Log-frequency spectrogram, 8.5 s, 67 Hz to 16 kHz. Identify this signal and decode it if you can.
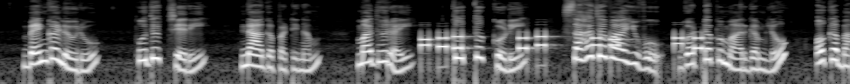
DTMF, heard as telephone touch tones, dialled by hand, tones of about 80 ms, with speech in Telugu. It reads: 753 29 87 02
